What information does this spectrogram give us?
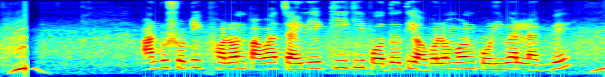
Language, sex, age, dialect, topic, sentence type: Bengali, female, 18-24, Rajbangshi, agriculture, question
